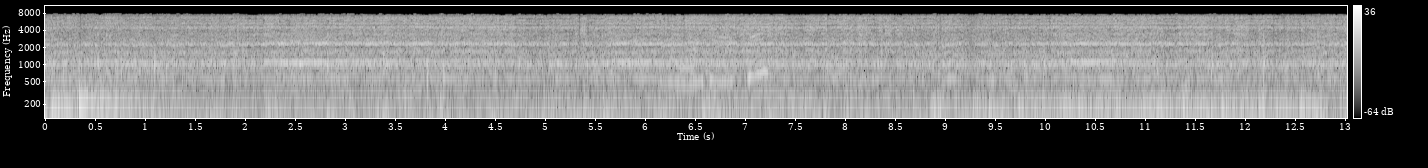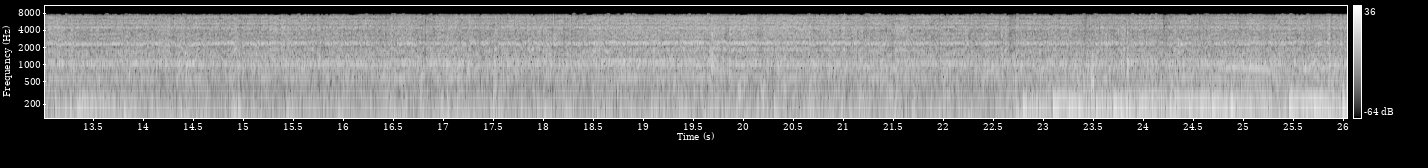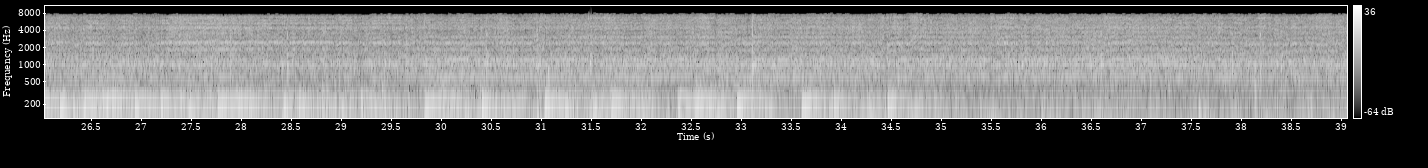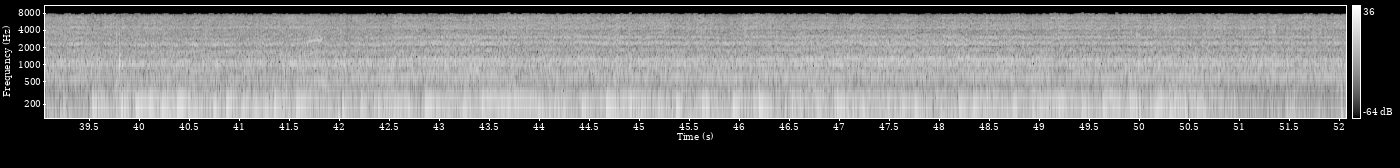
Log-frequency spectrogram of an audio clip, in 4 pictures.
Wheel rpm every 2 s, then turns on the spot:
150, 150, 150, 150, 150, 150, 150, 150, 160, 160, 160, 160, 160, 160, 160, 160, 160, 160, 160, 160, 150, 150, 160, 160, 160, 160.
none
